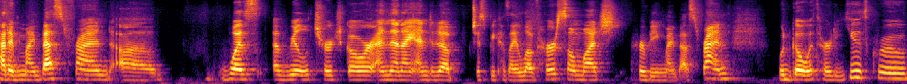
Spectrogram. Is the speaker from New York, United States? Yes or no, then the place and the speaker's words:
yes; New York, United States; Like I stated before, I grew up in New York with my parents. We grew up in a Methodist, United Methodist household.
